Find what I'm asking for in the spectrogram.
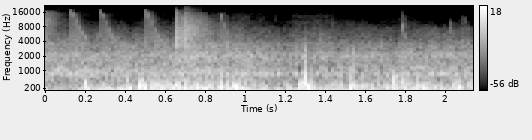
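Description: Wind buffets the microphone while cycling in a fast paceline straight into a headwind as a cool front blows in, a loud continuous rushing roar with gusty low rumbles, no talking.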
